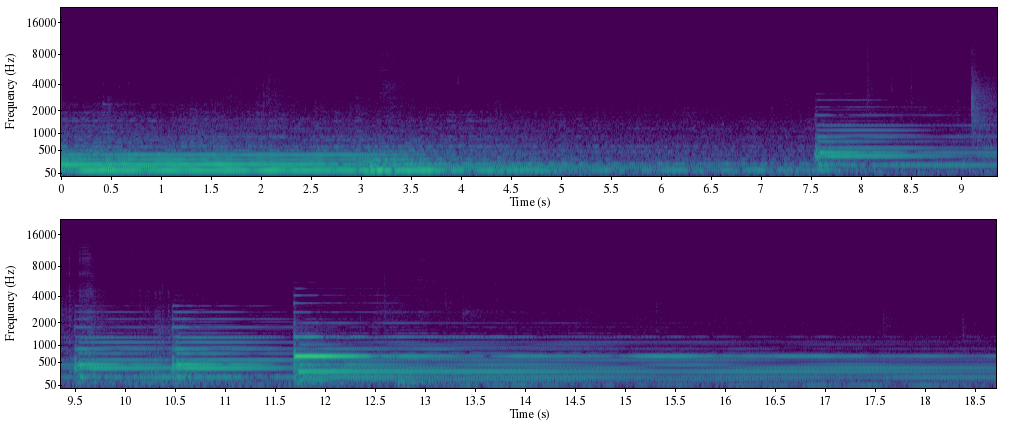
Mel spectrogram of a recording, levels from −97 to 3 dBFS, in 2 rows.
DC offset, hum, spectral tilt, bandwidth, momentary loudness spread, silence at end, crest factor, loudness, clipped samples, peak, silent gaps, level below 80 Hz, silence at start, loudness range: under 0.1%; none; -10.5 dB/octave; 4.3 kHz; 20 LU; 0 s; 18 dB; -42 LUFS; under 0.1%; -24 dBFS; none; -66 dBFS; 0 s; 16 LU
